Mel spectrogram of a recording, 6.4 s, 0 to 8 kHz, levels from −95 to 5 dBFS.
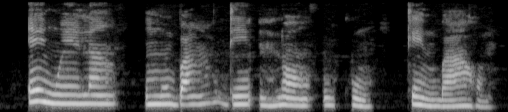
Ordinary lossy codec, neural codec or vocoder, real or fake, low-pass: none; none; real; 7.2 kHz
